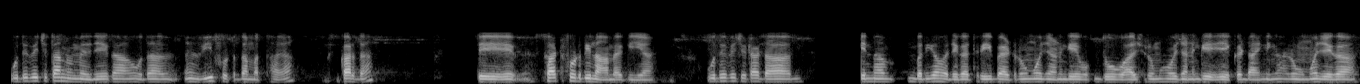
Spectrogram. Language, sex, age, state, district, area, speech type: Punjabi, male, 18-30, Punjab, Amritsar, urban, conversation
